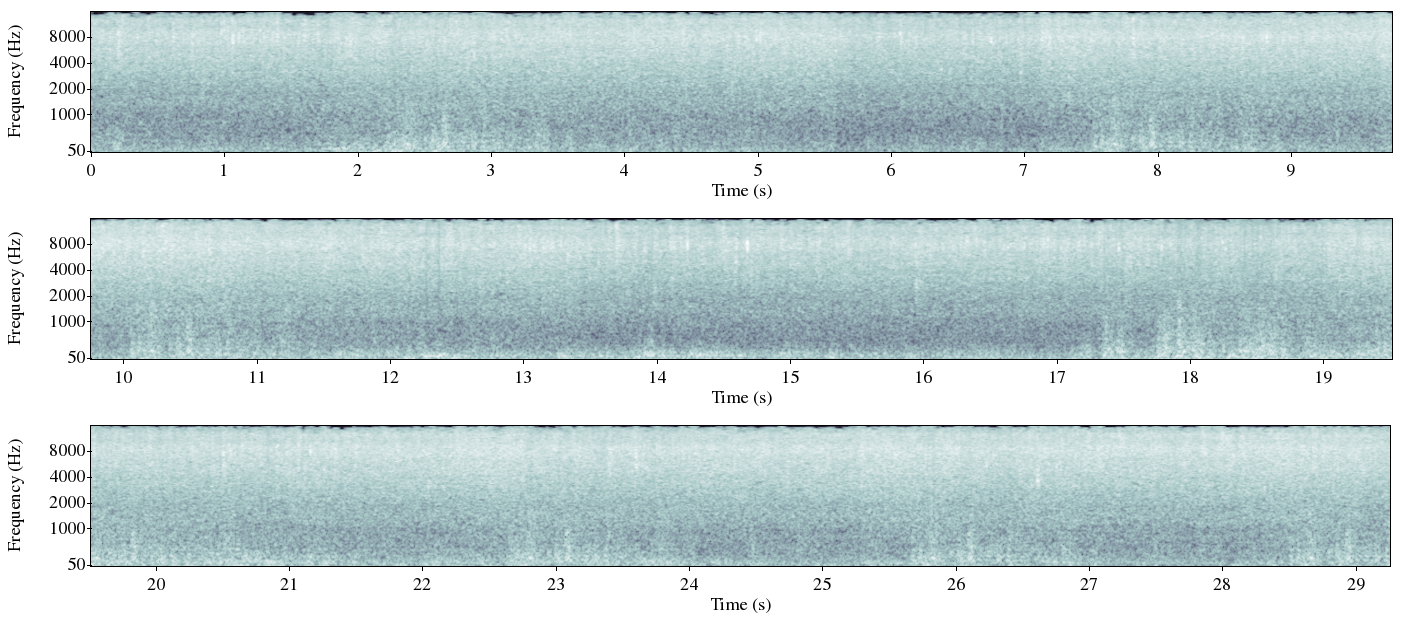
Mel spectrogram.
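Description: Steady heavy rain from a thunderstorm, with thunder rumbling up and fading away several times.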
